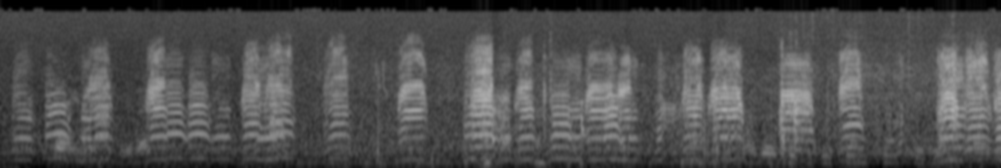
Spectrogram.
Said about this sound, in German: Und damit ein herzliches Willkommen diesen schönen Gänsen. Die Rufe sind wie immer bei Gänsen jetzt nicht so wahnsinnig spektakulär.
